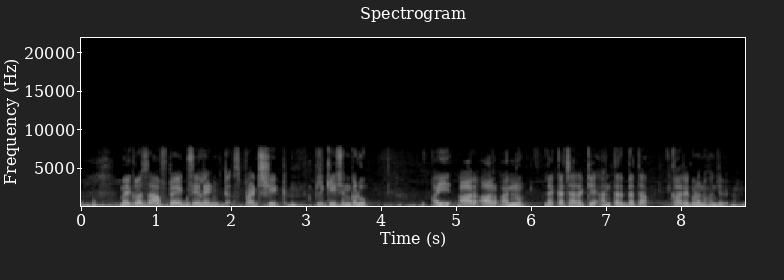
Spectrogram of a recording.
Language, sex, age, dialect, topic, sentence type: Kannada, male, 18-24, Mysore Kannada, banking, statement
